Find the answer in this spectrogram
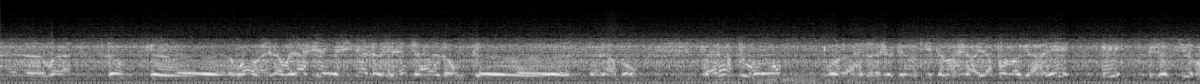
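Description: A distant station's voice received on a President Lincoln II+ CB radio in lower sideband, coming through the speaker thin and cut off above about 3 kHz, over steady background hiss.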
